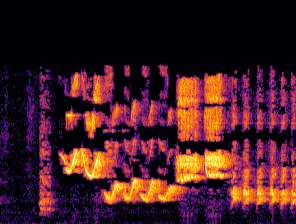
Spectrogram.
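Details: Perched Sunda robin in full song with elaborate fill-ins: a sharp chip, then sliding wavering high whistles, buzzy high bursts and a fast run of repeated chirping notes about three per second, loud and clear.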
